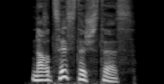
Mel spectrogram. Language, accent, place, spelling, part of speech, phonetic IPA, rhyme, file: German, Germany, Berlin, narzisstischstes, adjective, [naʁˈt͡sɪstɪʃstəs], -ɪstɪʃstəs, De-narzisstischstes.ogg
- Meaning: strong/mixed nominative/accusative neuter singular superlative degree of narzisstisch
